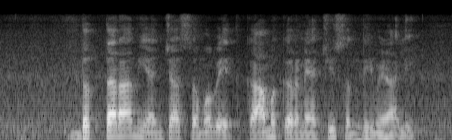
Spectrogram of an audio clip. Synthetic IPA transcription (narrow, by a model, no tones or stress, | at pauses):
d̪ət̪ːaɾamjaɲt͡ɕjasəməʋet̪kamkəɾɳjat͡ɕiːsənd̪ʱiːmiɭalḭː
